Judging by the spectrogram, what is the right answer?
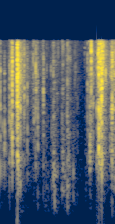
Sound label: glock reload; XDM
